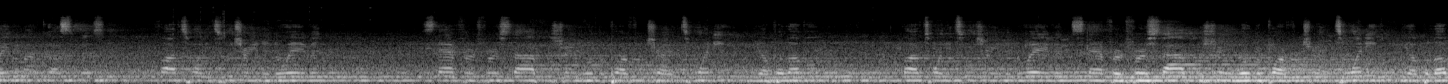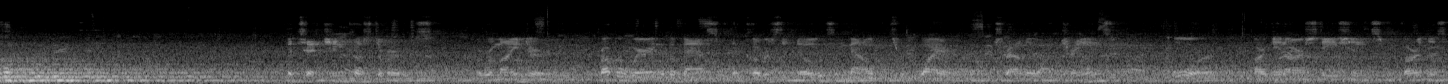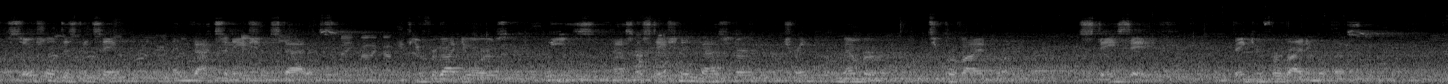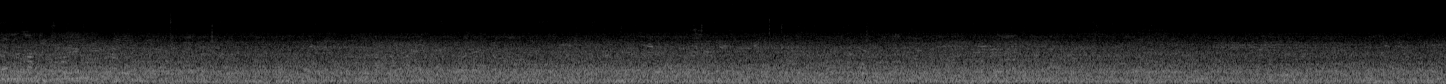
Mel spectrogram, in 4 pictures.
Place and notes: Park Ave, New York, NY, USA - Train announcements at Grand Central
Train announcements at Grand Central during rush hour.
